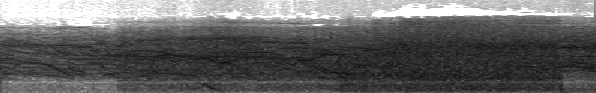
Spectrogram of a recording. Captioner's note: crowd screaming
